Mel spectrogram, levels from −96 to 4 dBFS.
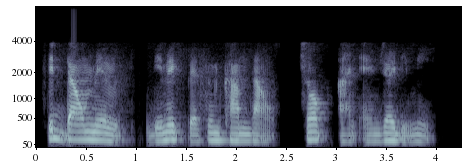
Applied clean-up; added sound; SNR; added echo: none; none; none; none.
